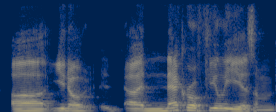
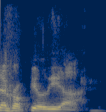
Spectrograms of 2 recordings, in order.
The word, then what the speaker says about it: necrophilia: Necrophiliism. Is that how you say it? Necrophilia.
